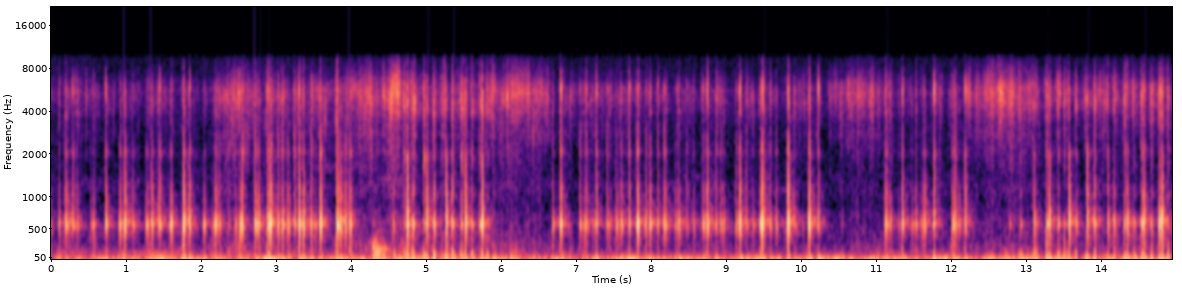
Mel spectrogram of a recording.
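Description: A small round clear plastic tub with a green rim, filled with pink slime, is held up in both hands while gloved fingertips rapidly tap and press on the plastic. The result is a dense, quiet stream of crisp, short clicks with a hollow mid-pitched ring around 560 Hz, broken by a few brief softer stretches.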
